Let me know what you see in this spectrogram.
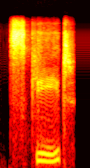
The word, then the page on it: skeet: Indian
